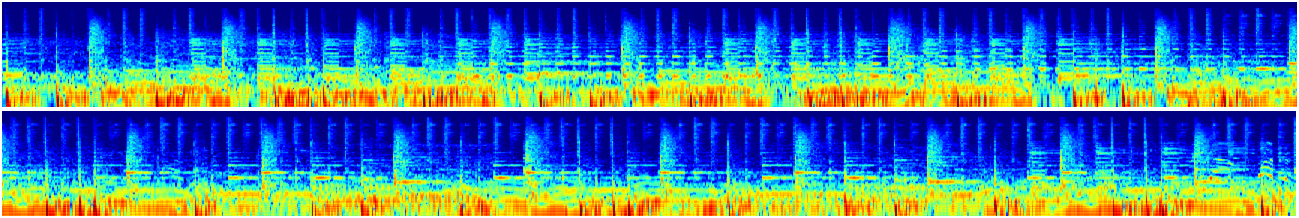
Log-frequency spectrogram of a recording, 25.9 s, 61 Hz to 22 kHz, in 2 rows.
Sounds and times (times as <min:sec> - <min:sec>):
Music: 0:00.0 - 0:25.8
Speech: 0:24.8 - 0:25.8.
